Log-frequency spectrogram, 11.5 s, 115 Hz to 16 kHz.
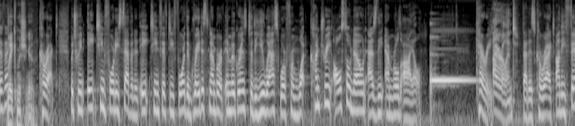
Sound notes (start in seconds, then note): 8.6 bell dings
